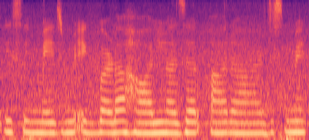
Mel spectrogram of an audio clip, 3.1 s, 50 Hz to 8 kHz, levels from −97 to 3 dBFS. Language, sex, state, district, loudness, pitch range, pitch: Hindi, female, Madhya Pradesh, Dhar, -10 LUFS, 220-230 Hz, 225 Hz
